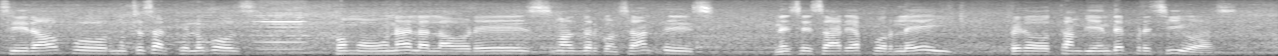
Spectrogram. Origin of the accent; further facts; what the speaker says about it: Medellín, Antioquia, Colombia; Crecí en Medellín y esta ciudad siempre está siendo construida. Por ello crecí viendo las máquinas hacer edificios o crear acueductos.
